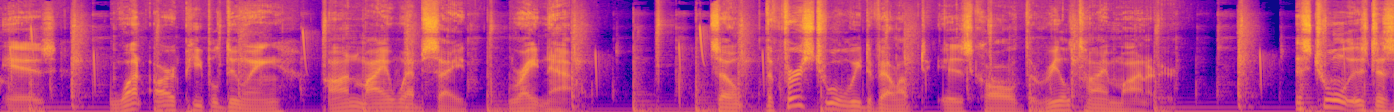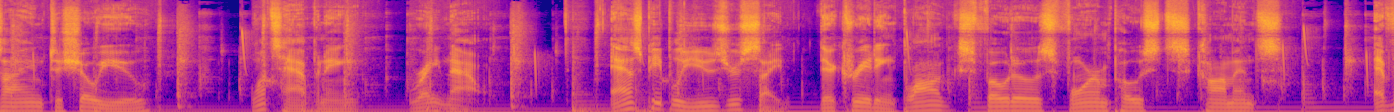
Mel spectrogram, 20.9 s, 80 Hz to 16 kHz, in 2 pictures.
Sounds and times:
Speech: 0.0 - 4.4, 5.3 - 8.8, 9.7 - 11.6, 12.4 - 14.1, 15.0 - 20.1
Music: 0.0 - 20.9.

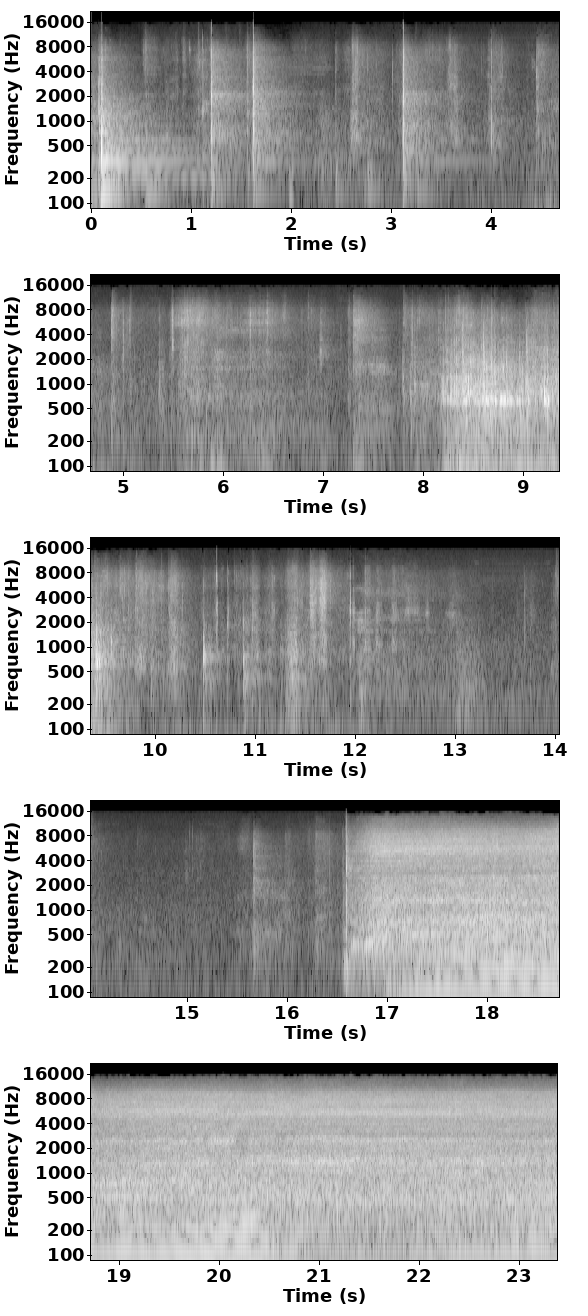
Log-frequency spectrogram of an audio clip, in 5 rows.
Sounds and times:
Power tool: 7.8 - 9.6, 16.6 - 23.3.

